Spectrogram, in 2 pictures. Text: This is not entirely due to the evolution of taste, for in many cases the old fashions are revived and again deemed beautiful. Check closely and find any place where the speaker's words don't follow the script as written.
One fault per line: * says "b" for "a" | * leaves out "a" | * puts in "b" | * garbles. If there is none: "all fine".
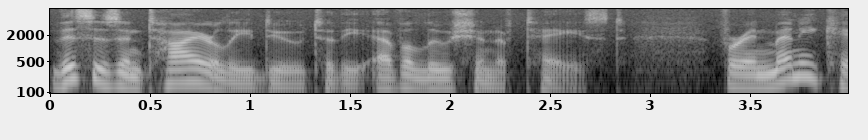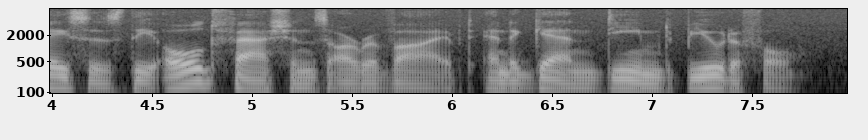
* leaves out "not"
